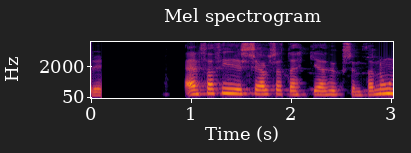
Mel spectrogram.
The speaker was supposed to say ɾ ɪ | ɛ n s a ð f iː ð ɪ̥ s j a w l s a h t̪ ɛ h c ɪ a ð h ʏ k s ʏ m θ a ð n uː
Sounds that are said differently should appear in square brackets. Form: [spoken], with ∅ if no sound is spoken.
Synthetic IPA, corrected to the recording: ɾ ɪ | ɛ n [θ] a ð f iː ð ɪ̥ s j a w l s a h t̪ ɛ h c ɪ a ð h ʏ k s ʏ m θ a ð n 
